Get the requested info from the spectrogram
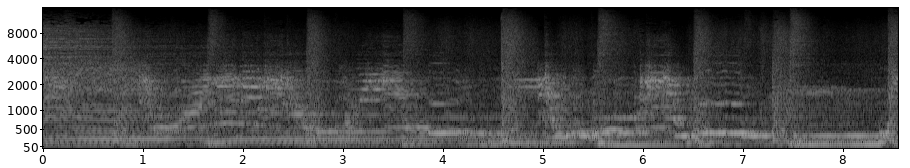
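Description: Live band playing: electric guitar over a drum kit keeping a steady beat of about one hit a second.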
